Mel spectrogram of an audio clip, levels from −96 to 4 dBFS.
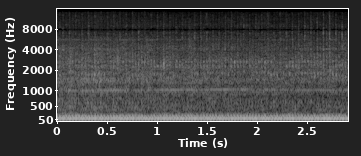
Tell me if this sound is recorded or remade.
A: recorded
